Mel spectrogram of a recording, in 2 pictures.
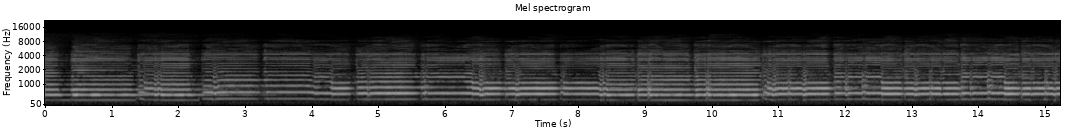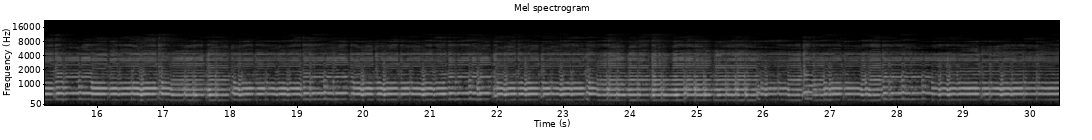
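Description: Gusle, the single-string bowed folk fiddle of South Slavic epic song, playing a solo instrumental prelude before the singing begins. It is a single line of short notes that shift in small steps within a narrow range.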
